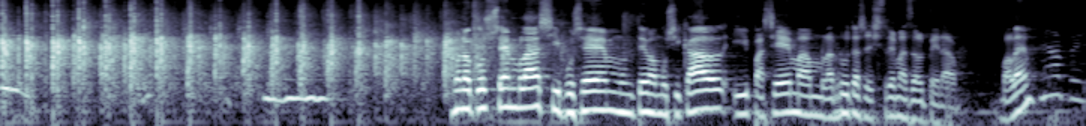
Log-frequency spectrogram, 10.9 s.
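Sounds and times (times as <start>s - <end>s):
small group applauding: 0.0s - 6.4s
faint voice murmuring: 2.6s - 3.4s
speech: 4.5s - 10.8s.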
